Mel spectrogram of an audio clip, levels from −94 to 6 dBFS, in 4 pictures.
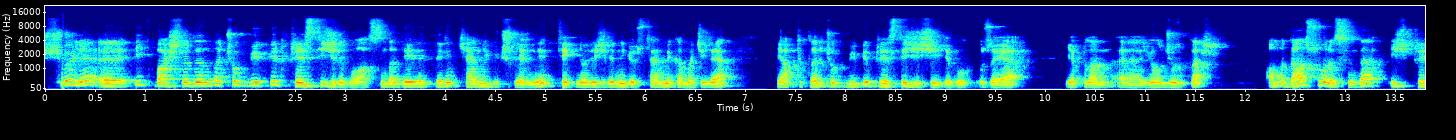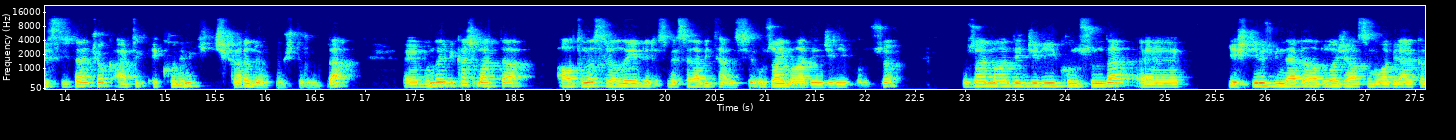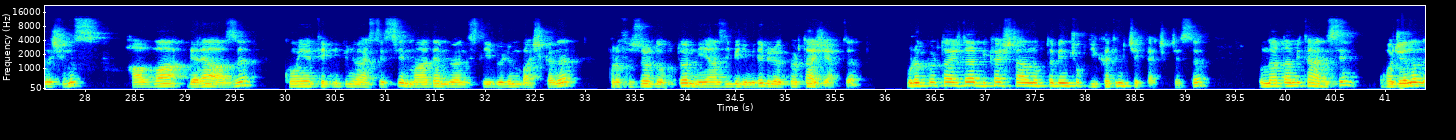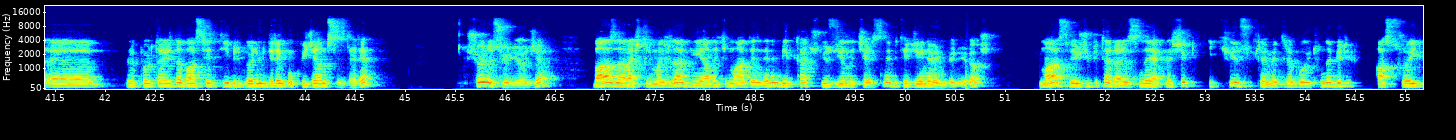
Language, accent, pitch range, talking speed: Turkish, native, 125-160 Hz, 130 wpm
